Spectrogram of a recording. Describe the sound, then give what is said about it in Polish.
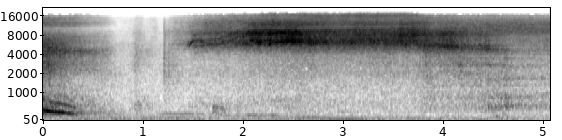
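During a breathing exercise, a group of people imitate vipers with a long, loud, sharp hiss that swells in after a brief lull and holds steady to the end, preceded by a softer breathy rush. “I jeszcze raz, piękne żmije.”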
